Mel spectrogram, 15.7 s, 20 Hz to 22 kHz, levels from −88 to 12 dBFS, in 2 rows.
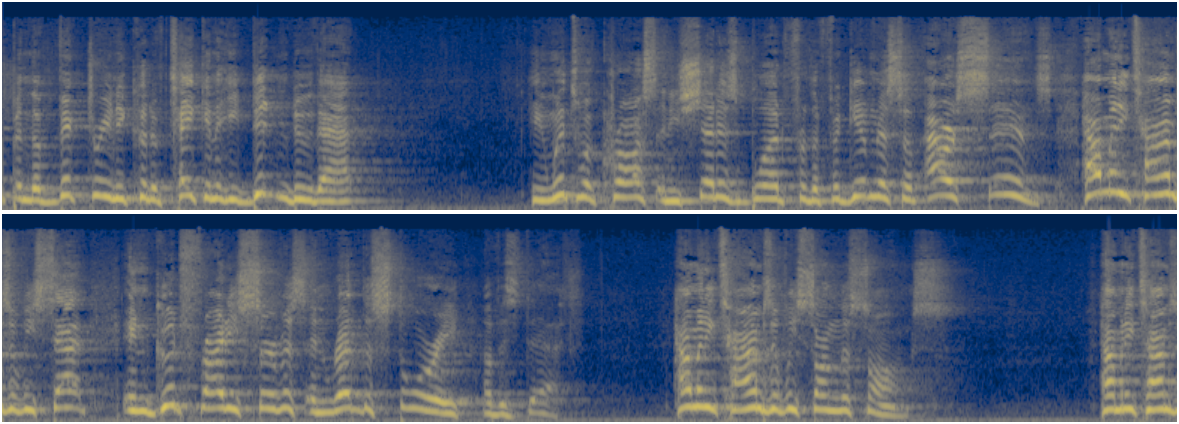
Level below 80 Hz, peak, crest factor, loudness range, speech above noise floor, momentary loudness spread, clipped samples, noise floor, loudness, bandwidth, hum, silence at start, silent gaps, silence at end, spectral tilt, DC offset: -40 dBFS; 0 dBFS; 16 dB; 2 LU; 31 dB; 10 LU; under 0.1%; -45 dBFS; -15 LUFS; 16.5 kHz; none; 0 s; none; 0 s; -4.5 dB/octave; under 0.1%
